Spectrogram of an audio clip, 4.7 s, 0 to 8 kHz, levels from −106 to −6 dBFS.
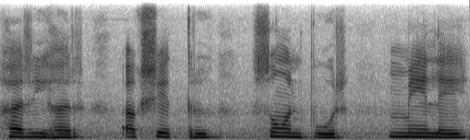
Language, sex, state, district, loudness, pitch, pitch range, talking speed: Hindi, female, Haryana, Rohtak, -15 LUFS, 200 Hz, 190-220 Hz, 50 wpm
